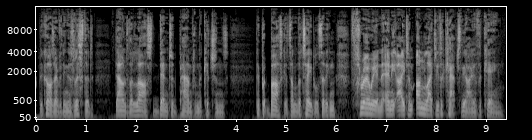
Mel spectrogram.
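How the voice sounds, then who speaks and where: A man narrates a historical novel in a low, steady voice. His delivery is measured and even, and the recording is dry and close. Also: no echo. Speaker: audiobook narrator.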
